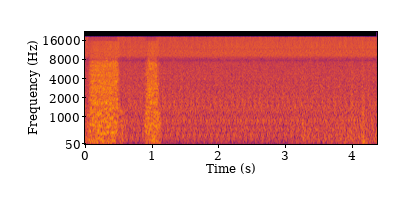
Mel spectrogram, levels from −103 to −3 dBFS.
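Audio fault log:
No technical faults turn up anywhere in the clip. The room's own background noise climbs by about 22 dB at around three seconds in, yet it stays about 18 dB beneath the speech after that point.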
